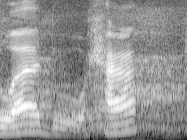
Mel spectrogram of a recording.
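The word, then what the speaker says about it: وَضُحَاهَا: H kecil bacanya itu kita sedikit ditahan. H itu H kecil. Tapi kalau dia H besar, seperti orang ketawa. Ha. Itu H besar. Jadi dilepaskan kayak mana orang ketawa. Ha. Itu H besar. Jadi bacanya waduha.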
